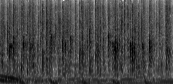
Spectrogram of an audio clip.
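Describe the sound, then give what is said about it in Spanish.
A steady burst of applause, many hands clapping densely and continuously for a few seconds, with a faint voice murmuring underneath. “Un aplauso para mí”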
